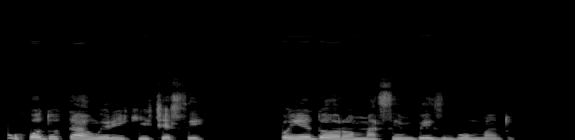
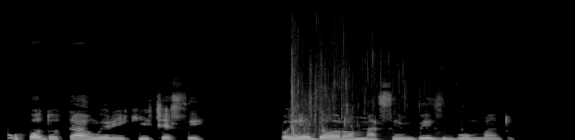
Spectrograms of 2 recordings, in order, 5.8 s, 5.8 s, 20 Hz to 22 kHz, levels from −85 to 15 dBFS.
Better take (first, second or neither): first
